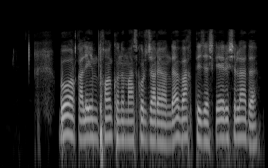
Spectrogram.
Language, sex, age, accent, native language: Uzbek, male, 18-24, Qashqadaryo, Uzbek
